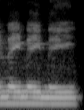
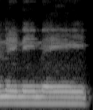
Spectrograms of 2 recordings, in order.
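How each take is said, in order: First: Mock New Zealand denial. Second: Lower, softer mock of a nervous official saying "नहीं, नहीं, नहीं"; mock State Department denial. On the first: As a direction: lightly echo the same flustered refusal. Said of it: "अपना New Zealand भी बोल रहा है". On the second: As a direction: lightly imitate a flustered diplomat brushing it off. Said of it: "तो वो state department बोल रहा है".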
